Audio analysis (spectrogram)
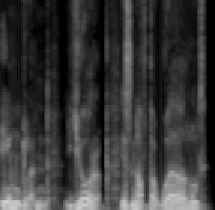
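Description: A proud, domineering templar knight, as a man reads him aloud, speaking with fierce, impassioned command. His pitch rises and falls in a lively way. The sound is close and dry. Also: slow pace, breathy edge, dry recording, exaggerated voice. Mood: ardent.

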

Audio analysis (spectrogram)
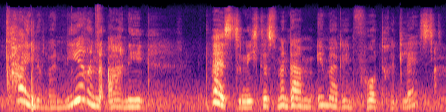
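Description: An actress playing an excitable, bossy female astronaut in a science-fiction radio play. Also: on the high side, normal speed, background noise. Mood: coquettish. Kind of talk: German radio play acting.

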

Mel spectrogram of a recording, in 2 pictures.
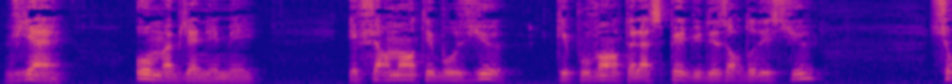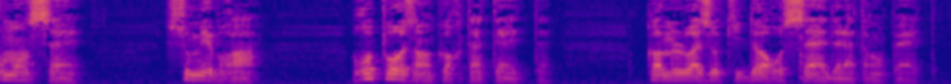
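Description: A man's voice: low-pitched, expressive, slow, long pauses, darkish tone, slightly rough, exaggerated voice. A man voicing a tender, solemn lover who consoles his beloved in declamatory poetic recitation. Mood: tender, protective.

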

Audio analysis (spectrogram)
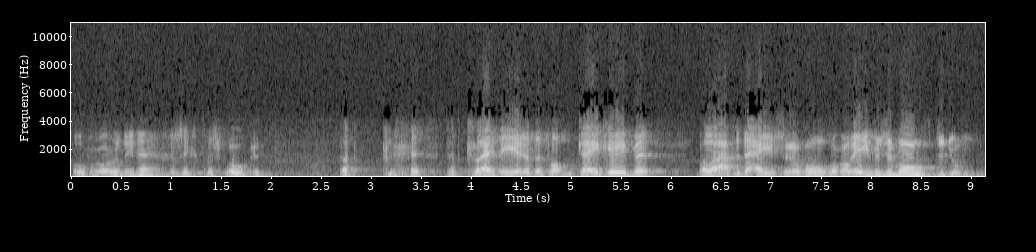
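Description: Pompous, swooping, indignant boss. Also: male voice, medium pitch, very animated, normal speed, highs cut off. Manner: pompous, self-justifying, theatrical storytelling. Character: blustering, indignant male boss of a building firm. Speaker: lead actor in radio comedy serial. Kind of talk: 1970s Dutch radio comedy acting. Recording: vintage radio broadcast recording.

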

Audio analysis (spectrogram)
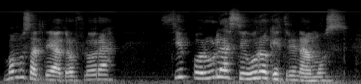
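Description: A woman's voice: a little high, expressive, brisk, close to an everyday voice. A woman with an Argentine accent playing a breezy, teasing friend in a radio theatre reading. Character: Romy, breezy teasing female friend giving advice.

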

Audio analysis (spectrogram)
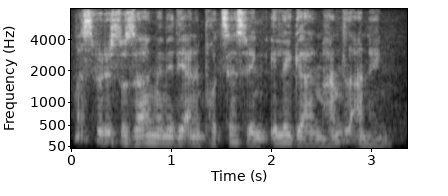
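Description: Man playing brash male cop, creaky mid-range voice, blunt, dogged, radio crime play, noisy background. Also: mid-range voice, rapid-fire, darkish tone, lightly acted. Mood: pressing, threatening. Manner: pushy, blunt, streetwise. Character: dogged, brash male police sergeant, detective's partner. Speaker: actor in a radio crime drama. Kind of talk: naturalistic radio play acting.

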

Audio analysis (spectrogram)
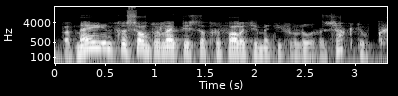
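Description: Smug army captain on muffled old radio. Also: male voice, on the high side. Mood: persuasive. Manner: hesitant hems, leading questions, condescending. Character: smug, insinuating army captain interrogating refugees. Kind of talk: 1960s Dutch radio play acting. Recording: muffled old radio recording, narrow band.

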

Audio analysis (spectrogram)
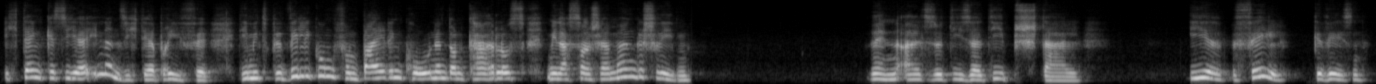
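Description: An actress playing a proud, dignified queen in a 1970s German radio play, speaking measured, formal verse with defiance. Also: mid-range voice, animated, darkish tone. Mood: icy dignity. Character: proud, dignified young queen, defiant before her husband.

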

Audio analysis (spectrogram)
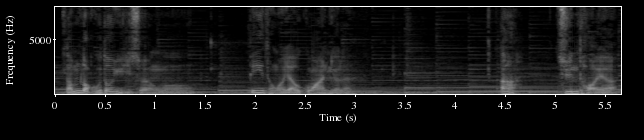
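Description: An actor playing an anxious, defensive young boyfriend from a Cantonese radio drama, conversational and grumbling, with a Hong Kong accent. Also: male voice, mid-range voice, big pitch swings, normal speed, natural voice. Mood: reflective, uneasy. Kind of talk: radio drama first-person narration and dialogue. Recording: guitar music behind the voice. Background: guitar music.

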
